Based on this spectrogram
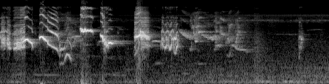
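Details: Kacer, an Oriental magpie-robin, in full competitive song against an opponent, 'konslet' style: dense rush of high chirps, rasping buzzes and clear whistled notes, fading to faint scattered notes after two seconds.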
